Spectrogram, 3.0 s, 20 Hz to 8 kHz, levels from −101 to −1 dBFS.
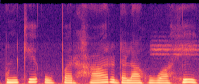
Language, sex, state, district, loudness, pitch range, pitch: Hindi, female, Madhya Pradesh, Bhopal, -15 LUFS, 200-230 Hz, 210 Hz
